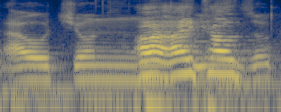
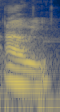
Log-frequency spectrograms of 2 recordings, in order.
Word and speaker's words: Aoi: I hope I'm not pronouncing your name wrong. Aojun. It's Aoi. I called him Aoi.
